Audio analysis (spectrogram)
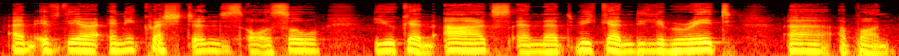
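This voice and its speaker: A man hosting a local radio program, introducing and interviewing guests in halting, wordy, rather formal phrasing. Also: a little high, fairly even intonation, vocal fry, darkish tone.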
